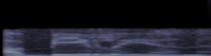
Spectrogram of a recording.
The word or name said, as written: abelian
